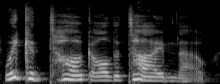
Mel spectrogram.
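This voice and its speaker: A boisterous grown man, the playful godfather of a fantasy storybook, as a woman puts him on. He is excitable and projects loudly. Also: medium pitch, slow pace, pitched below the performer's own voice. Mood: excited.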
